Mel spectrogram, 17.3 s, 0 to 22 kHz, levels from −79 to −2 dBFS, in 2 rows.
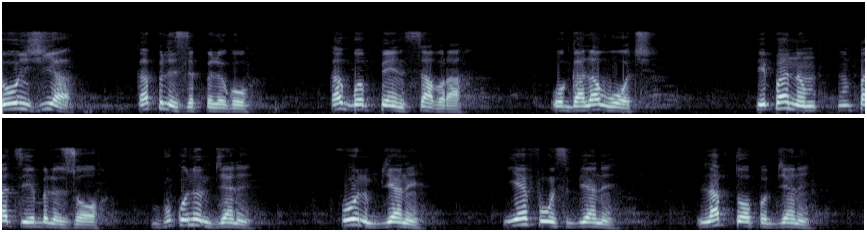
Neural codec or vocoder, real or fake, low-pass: none; real; 7.2 kHz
